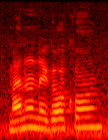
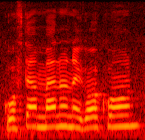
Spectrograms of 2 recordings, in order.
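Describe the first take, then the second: First: Said in the usual way. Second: High-pitched, insistent command; firm, decisive. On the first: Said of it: "این بار با صدای قاطع". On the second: A narrator's reading. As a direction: demand her attention, no refusal allowed. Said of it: "با صدای قاطع گفت". (با صدای قاطع)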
